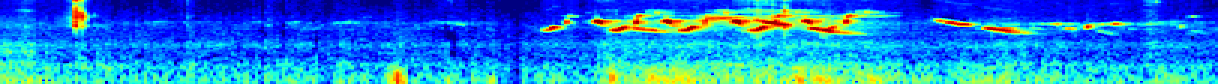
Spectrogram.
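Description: A songbird singing faintly: a quick run of short chirps and slurred notes. It begins about three seconds in and lasts about two and a half seconds.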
